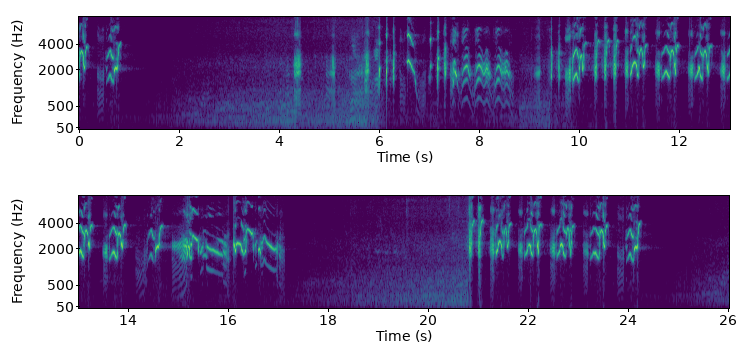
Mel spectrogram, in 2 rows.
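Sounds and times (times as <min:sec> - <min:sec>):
bird singing slurred whistles: 0:00.0 - 0:00.9, 0:09.5 - 0:17.1, 0:20.8 - 0:24.3.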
